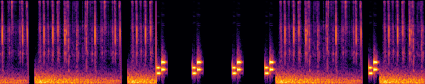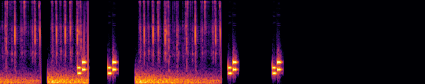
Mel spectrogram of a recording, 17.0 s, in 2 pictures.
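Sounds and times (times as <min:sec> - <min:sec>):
keyboard typing: 0:00.0 - 0:03.4, 0:04.8 - 0:13.3
low rumble: 0:00.7 - 0:03.2, 0:05.6 - 0:06.9, 0:07.6 - 0:10.2.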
